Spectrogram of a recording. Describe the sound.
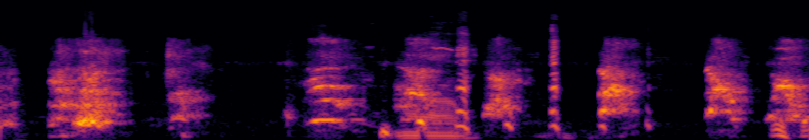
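Dogs that have just been let out bark loudly: many sharp, irregular barks and yips in quick bursts, separated by short gaps.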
